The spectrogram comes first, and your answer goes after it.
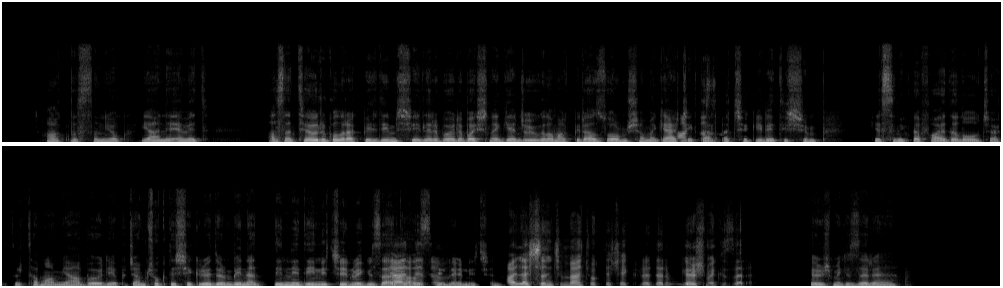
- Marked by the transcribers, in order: tapping; other background noise
- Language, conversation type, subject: Turkish, advice, Kutlamalarda kendimi yalnız ve dışlanmış hissediyorsam arkadaş ortamında ne yapmalıyım?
